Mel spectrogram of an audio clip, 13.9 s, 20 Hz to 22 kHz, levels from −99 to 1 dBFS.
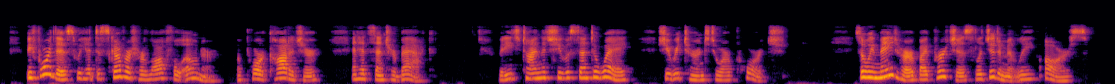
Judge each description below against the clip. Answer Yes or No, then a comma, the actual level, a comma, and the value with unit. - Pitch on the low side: No, high, 200 Hz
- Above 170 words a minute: No, average, 160 wpm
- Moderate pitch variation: No, wide, 5.9 semitones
